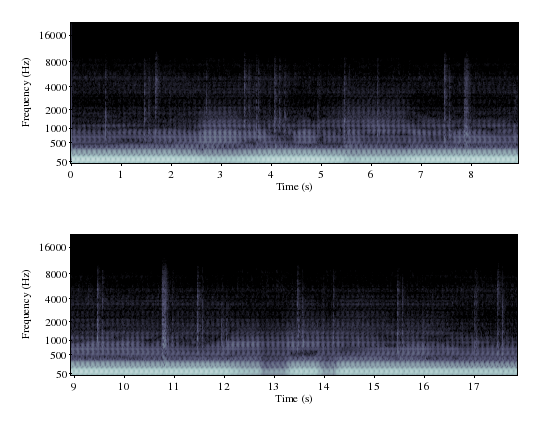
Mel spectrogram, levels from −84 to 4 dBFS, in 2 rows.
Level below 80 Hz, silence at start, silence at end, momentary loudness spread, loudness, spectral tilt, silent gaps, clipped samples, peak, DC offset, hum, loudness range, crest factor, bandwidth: -24 dBFS; 0 s; 0 s; 6 LU; -19 LUFS; -10.5 dB/octave; none; under 0.1%; -8 dBFS; under 0.1%; none; 4 LU; 10 dB; 3.6 kHz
